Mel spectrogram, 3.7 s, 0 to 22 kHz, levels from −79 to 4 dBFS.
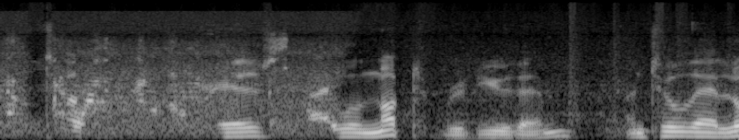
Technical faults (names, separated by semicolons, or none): other side's voice leaking through; speech suppressed in double talk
